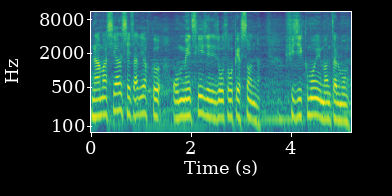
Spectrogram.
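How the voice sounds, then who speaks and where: A man talks fairly slowly as music plays in the background. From Japan, Tokyo. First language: Japanese (speaking French). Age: 70s. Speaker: aikido master. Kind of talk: interview. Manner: halting, many hesitations.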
